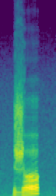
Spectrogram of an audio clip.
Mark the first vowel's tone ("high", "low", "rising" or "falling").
rising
